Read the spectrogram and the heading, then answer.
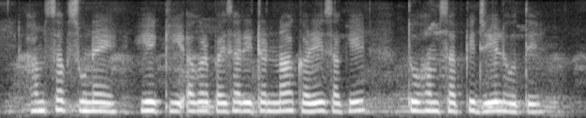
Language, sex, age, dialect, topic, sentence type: Magahi, female, 36-40, Northeastern/Surjapuri, banking, question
